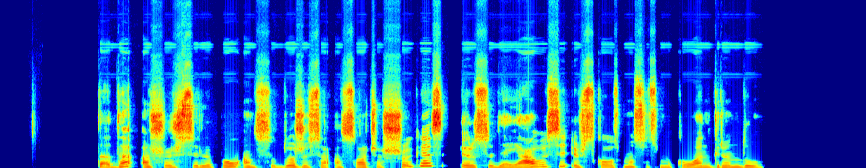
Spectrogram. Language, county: Lithuanian, Klaipėda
